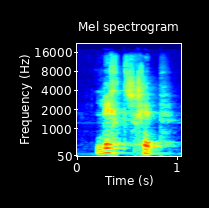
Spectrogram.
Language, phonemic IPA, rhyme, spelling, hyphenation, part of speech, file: Dutch, /ˈlɪxtsxɪp/, -ɪp, lichtschip, licht‧schip, noun, Nl-lichtschip.ogg
- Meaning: lightship, lightvessel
